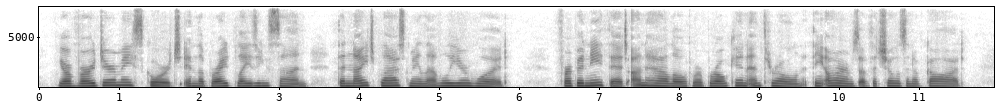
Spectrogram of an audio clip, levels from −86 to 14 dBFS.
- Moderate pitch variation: No, narrow, 2.3 semitones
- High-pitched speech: Yes, high, 225 Hz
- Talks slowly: No, average, 155 wpm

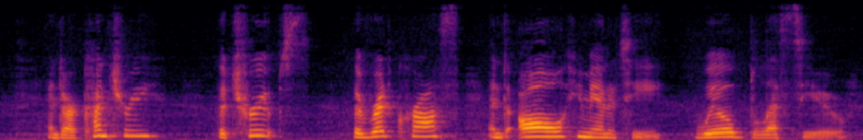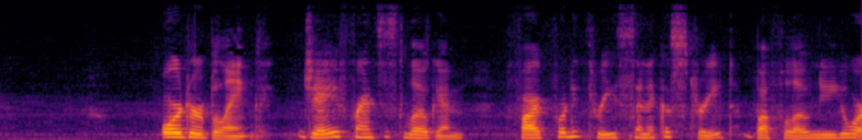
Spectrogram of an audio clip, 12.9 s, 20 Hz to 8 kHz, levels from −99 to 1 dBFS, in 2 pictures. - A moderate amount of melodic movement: No, wide, 5.8 semitones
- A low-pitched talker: No, high, 210 Hz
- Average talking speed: No, slow, 115 wpm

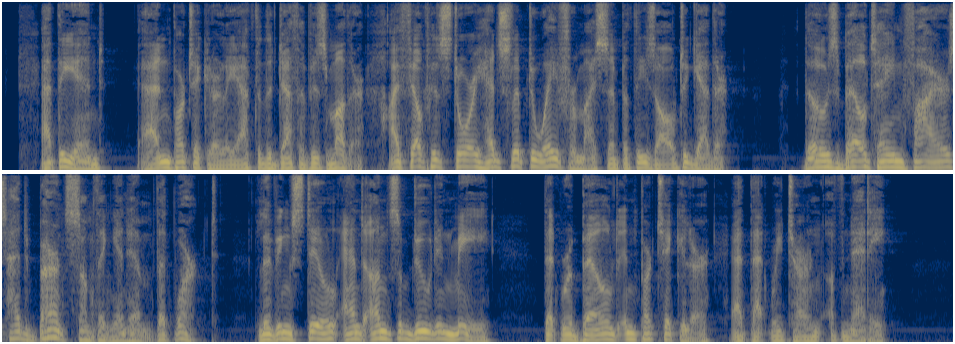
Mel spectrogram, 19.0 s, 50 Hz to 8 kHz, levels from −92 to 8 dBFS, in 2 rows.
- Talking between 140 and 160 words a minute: Yes, average, 150 wpm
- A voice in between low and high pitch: No, very low, 95 Hz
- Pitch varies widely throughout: Yes, wide, 5.7 semitones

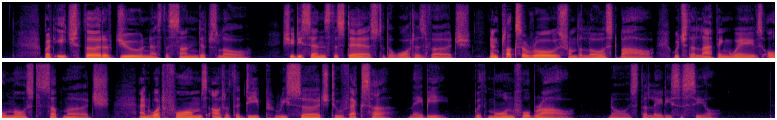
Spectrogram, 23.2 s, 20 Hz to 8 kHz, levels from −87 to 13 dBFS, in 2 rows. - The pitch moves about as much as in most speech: No, wide, 5.7 semitones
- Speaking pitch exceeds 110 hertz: No, low, 105 Hz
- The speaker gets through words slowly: Yes, slow, 130 wpm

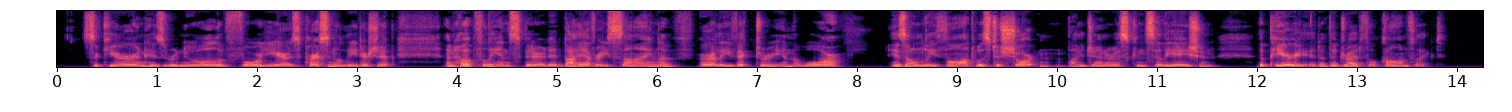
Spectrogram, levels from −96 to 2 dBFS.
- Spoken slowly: No, average, 155 wpm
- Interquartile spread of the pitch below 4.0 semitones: Yes, average, 3.1 semitones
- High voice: No, medium, 145 Hz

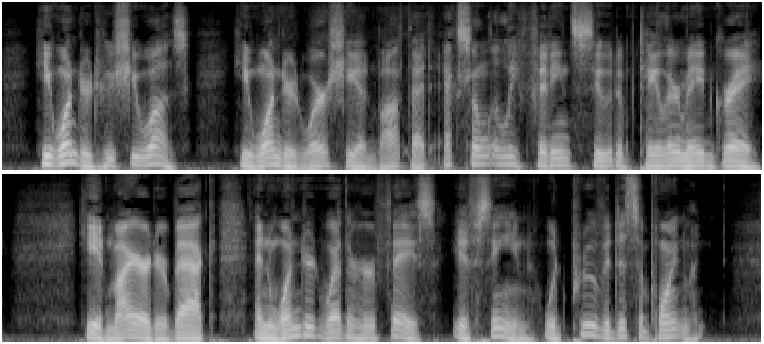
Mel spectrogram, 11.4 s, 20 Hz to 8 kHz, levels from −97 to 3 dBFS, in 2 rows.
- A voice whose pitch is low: Yes, low, 110 Hz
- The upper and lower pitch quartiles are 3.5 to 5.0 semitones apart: Yes, average, 4.1 semitones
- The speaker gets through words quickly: No, average, 180 wpm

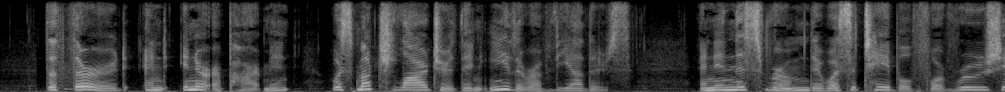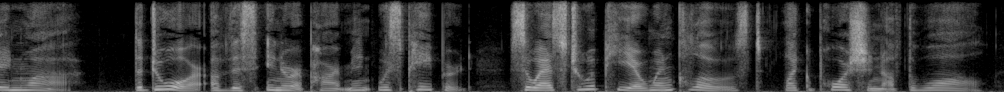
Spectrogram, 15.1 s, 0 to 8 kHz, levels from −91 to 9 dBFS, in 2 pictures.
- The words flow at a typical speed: Yes, average, 180 wpm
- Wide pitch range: No, average, 3.8 semitones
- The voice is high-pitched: Yes, high, 200 Hz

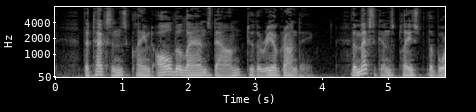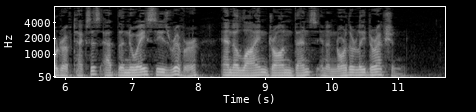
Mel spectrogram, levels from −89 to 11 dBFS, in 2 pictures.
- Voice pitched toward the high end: No, low, 105 Hz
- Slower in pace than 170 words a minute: Yes, average, 160 wpm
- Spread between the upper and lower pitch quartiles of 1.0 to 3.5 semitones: Yes, narrow, 2.6 semitones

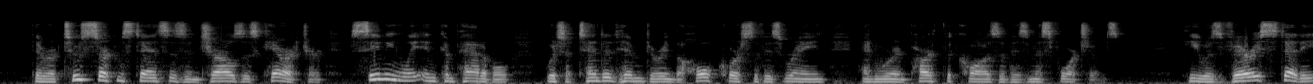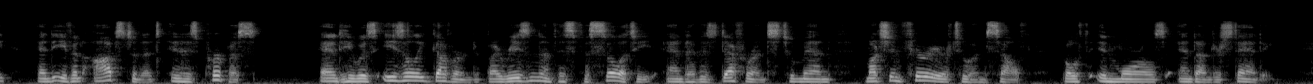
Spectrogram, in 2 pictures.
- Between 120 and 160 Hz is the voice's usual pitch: Yes, low, 135 Hz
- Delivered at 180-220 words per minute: No, average, 145 wpm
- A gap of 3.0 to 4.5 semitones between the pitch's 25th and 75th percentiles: Yes, average, 4.1 semitones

